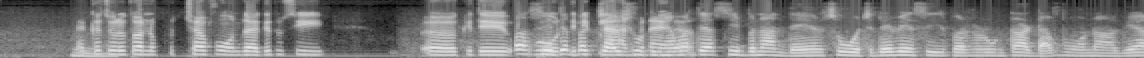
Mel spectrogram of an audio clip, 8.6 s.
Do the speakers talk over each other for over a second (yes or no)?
yes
